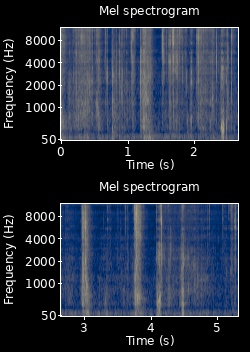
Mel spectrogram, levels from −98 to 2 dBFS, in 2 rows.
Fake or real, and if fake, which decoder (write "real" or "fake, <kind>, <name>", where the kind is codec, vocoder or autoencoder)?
fake, codec, HILCodec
